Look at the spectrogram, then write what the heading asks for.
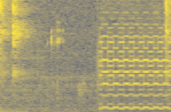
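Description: A telephone rings again indoors with an electronic ringtone, a steady tonal trill that starts partway through after a brief quieter stretch.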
